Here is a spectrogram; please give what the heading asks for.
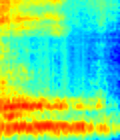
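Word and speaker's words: هو: Lam kedua diambil bacanya hu, dia.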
